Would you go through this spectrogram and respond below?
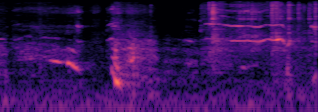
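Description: A Belgian dog whines, squeals and growls in quick, close bursts with brief gaps between them.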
